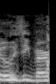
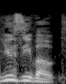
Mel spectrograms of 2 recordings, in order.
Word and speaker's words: Uzi Vert: He called him Ed Sheeran, and I don't remember what he called Uzi Vert, but it wasn't Uzi Vert. Called him Uzi Vote.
